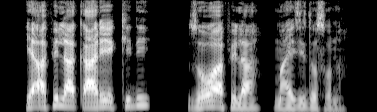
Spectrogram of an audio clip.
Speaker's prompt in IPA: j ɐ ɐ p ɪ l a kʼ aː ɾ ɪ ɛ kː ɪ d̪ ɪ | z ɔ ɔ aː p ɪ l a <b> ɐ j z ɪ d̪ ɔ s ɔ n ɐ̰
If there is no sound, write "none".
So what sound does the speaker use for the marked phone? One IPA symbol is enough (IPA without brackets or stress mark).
m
